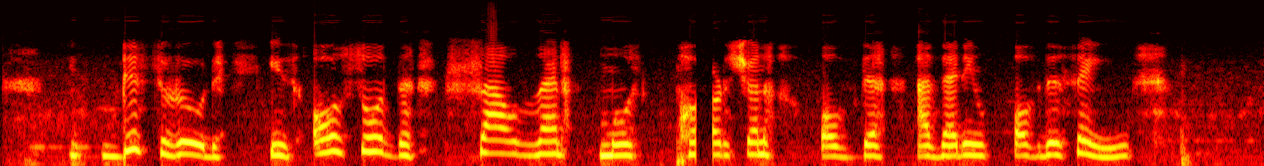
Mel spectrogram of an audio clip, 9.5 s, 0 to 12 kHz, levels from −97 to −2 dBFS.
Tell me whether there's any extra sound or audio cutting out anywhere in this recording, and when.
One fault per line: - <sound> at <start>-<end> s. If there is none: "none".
- dropout at 5.2-5.4 s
